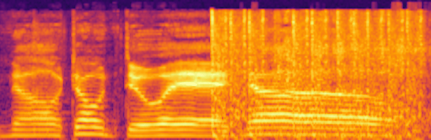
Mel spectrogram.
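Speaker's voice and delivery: very slow cartoon voice, each no drawn out. Acting out casters saying a play won't happen: South Park character voice. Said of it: "a good impression of a South Park character".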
